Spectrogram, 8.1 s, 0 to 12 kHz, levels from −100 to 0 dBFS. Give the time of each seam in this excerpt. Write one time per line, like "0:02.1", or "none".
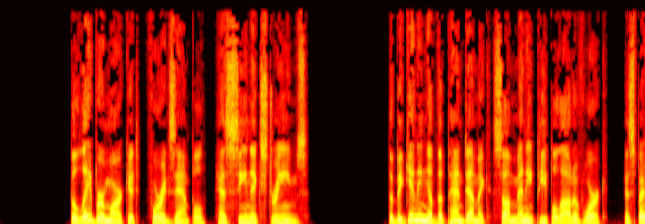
none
